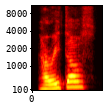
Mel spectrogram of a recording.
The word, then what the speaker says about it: Jarritos: Jarritos.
